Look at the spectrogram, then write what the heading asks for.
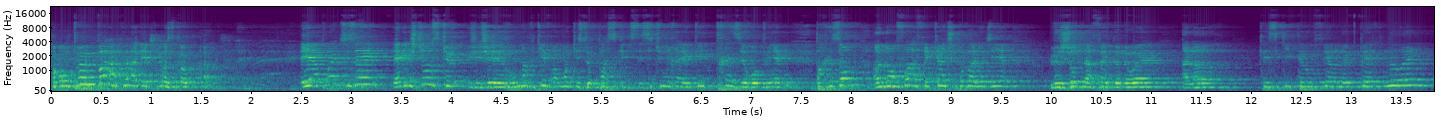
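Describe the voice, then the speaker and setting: A man's voice: sits high, brisk, a little mellow. A young man from the Republic of the Congo with a Congolese French accent, doing a live stand-up routine and playfully teasing the audience. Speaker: stand-up comedian. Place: large hall on stage. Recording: echoey hall mic from far off.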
